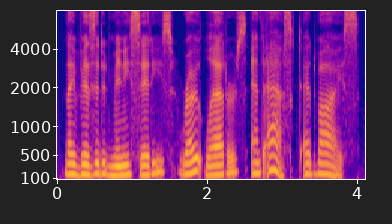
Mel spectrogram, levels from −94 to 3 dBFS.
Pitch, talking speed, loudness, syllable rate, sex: 175 Hz, 130 wpm, -16 LUFS, 4.8 syllables/s, female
